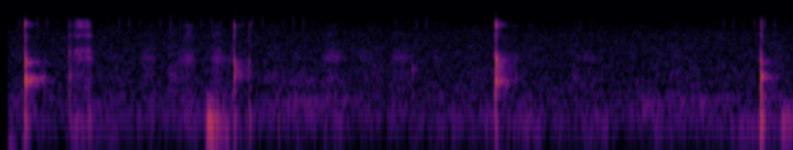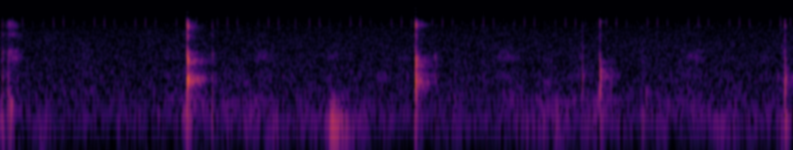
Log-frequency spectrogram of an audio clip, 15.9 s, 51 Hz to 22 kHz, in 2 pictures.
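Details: Hiccups: soft, sharp, repeated clicks in a quiet room, about 26 a minute.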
